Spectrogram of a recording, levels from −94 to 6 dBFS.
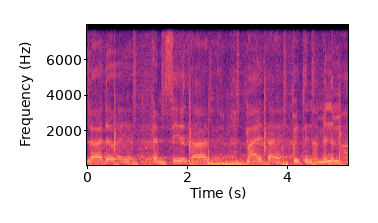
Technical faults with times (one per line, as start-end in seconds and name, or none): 0.00-5.22 gain pumping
